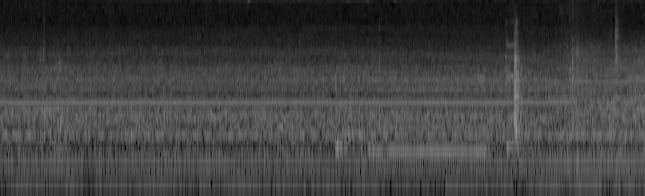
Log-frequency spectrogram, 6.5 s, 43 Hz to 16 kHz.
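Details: Two IBM 5155 Portable PCs starting up at the same time, one unused since the 1980s and possibly reforming capacitors; steady hum with thin high whining tones and a brief lower drone midway, one unit noticeably loud at startup, cause unclear.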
